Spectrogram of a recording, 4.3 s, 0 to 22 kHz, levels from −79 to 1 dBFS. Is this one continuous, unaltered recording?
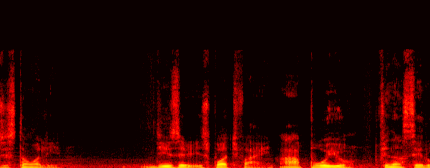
no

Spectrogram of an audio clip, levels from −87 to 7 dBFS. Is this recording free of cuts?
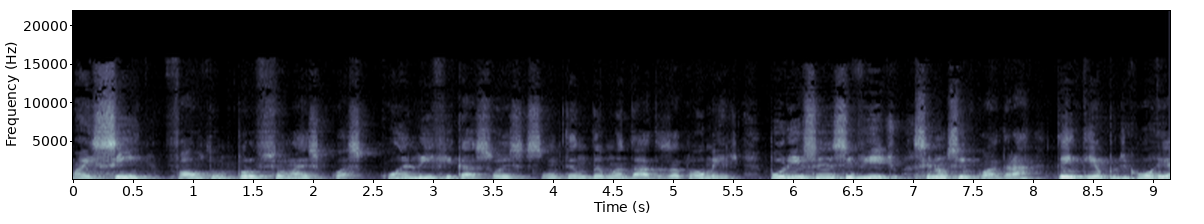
no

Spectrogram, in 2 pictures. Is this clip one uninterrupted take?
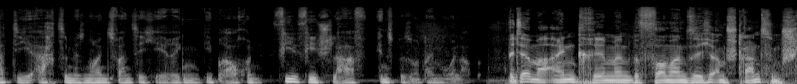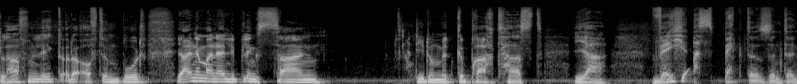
yes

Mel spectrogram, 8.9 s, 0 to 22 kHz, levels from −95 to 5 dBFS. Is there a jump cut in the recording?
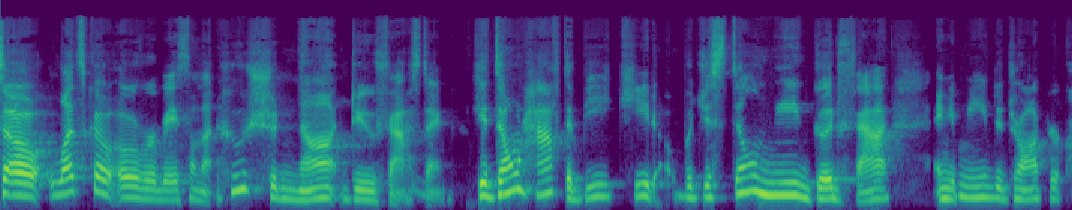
yes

